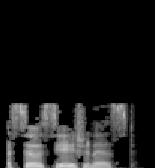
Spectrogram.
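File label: "associationist", British English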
